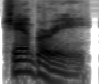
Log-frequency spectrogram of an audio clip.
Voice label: "jamboree", American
